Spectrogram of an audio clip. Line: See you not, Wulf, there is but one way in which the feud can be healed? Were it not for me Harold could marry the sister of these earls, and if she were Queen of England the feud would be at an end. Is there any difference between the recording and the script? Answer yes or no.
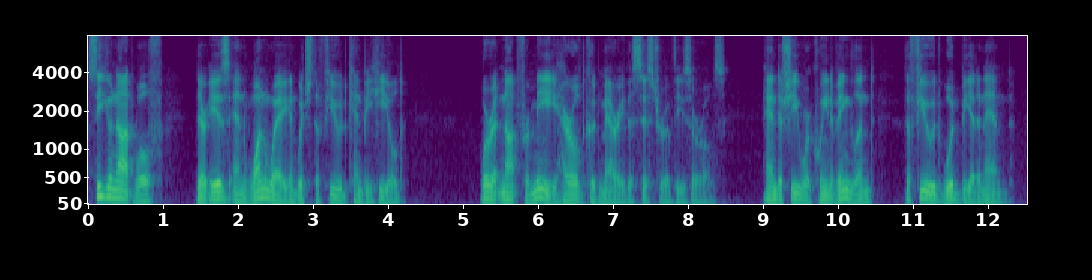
yes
